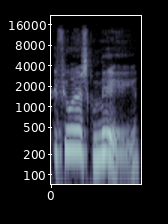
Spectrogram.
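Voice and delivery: slow, clenched-teeth British voice; through gritted teeth. Shown as a demonstration. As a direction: grit your teeth and drawl it. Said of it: "you try talking through your teeth".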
